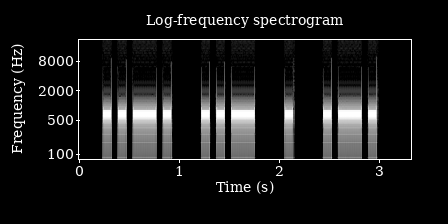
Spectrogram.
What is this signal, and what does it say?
Morse code, heard as a keyed tone, about 16 wpm, 680 Hz. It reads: FUER
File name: Morsekurs / Witze / Witz 07. Juni 2022 70 F80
